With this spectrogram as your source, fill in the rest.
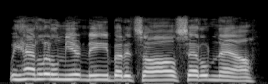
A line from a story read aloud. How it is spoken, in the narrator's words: the driver shouted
